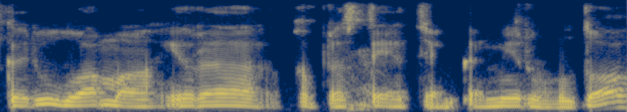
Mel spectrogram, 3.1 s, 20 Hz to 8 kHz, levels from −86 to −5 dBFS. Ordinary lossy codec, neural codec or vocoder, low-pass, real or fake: Opus, 64 kbps; none; 7.2 kHz; real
